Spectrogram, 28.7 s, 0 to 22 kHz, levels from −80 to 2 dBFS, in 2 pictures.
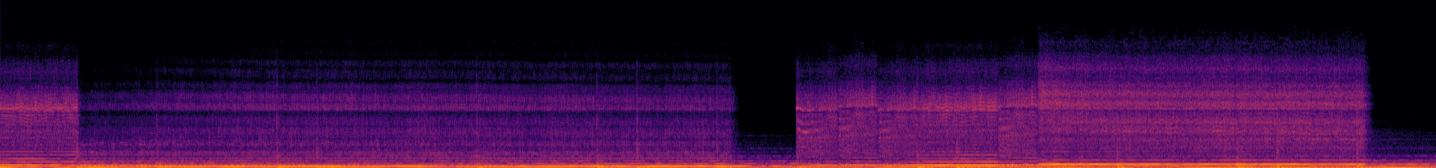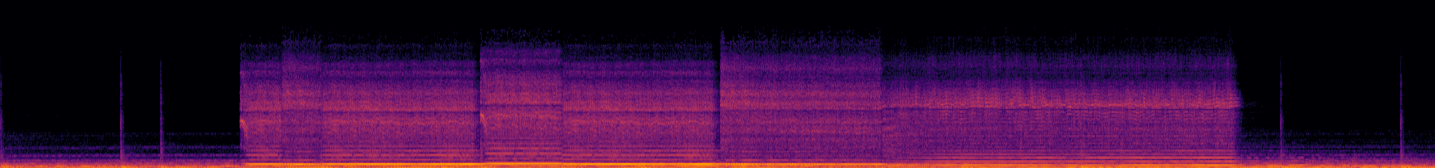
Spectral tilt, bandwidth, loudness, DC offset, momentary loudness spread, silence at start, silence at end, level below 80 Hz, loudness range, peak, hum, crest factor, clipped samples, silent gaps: -6 dB/octave; 16.5 kHz; -24 LUFS; under 0.1%; 8 LU; 0 s; 0 s; -52 dBFS; 6 LU; -8 dBFS; none; 14 dB; under 0.1%; none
